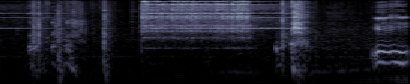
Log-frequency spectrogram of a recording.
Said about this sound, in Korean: 너 전화 오는 것 같은데? 뭐? 그 휴대폰.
